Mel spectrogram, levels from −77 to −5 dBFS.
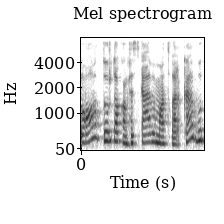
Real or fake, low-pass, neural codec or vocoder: fake; 7.2 kHz; codec, 16 kHz, 4 kbps, X-Codec, HuBERT features, trained on LibriSpeech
